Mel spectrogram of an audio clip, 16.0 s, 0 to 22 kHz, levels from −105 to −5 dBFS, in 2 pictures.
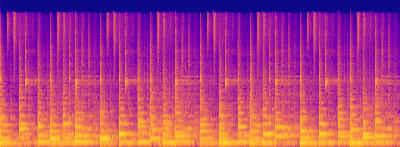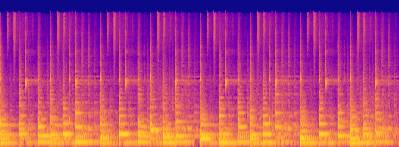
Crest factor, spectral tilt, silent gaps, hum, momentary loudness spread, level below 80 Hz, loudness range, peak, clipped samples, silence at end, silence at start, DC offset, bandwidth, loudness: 18 dB; -6.5 dB/octave; none; none; 3 LU; -30 dBFS; 1 LU; -2 dBFS; under 0.1%; 0 s; 0 s; under 0.1%; 16.5 kHz; -19 LUFS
